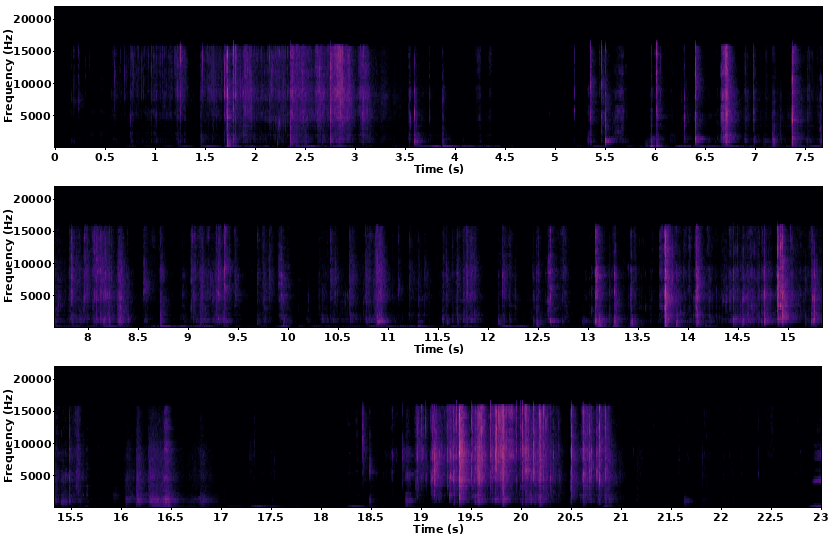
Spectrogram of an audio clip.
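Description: Hockey card packs being handled and torn open by hand: crinkling plastic wrappers, small clicks and rustles from the packs and box, and a few louder tearing bursts, the longest near the end.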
